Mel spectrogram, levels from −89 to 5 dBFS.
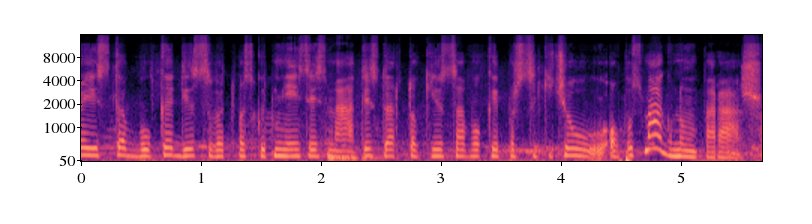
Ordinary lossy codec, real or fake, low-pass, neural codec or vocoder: Opus, 16 kbps; fake; 14.4 kHz; autoencoder, 48 kHz, 128 numbers a frame, DAC-VAE, trained on Japanese speech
